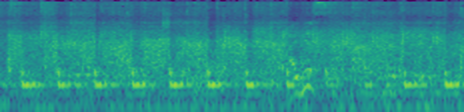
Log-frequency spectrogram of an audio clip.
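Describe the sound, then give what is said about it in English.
An audience claps steadily for a few seconds to show they think the Cleveland Browns will make the playoffs next year, a dense, even wash of many hands with a faint murmur of voices mixed in. “Clap your hands if you think the Browns are going to make the playoffs next year.”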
